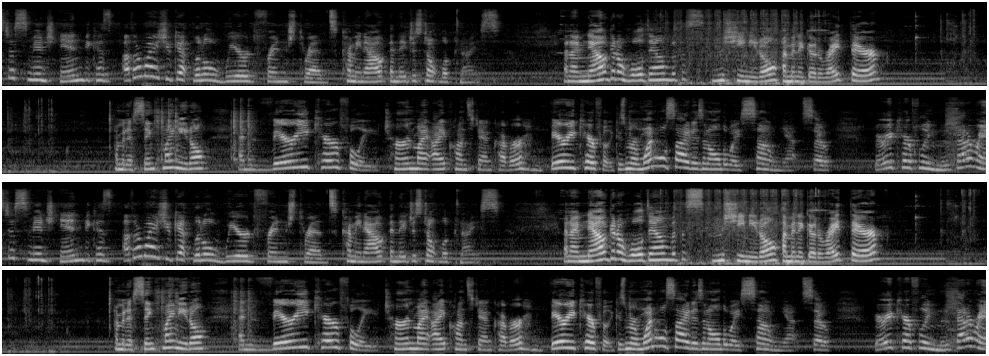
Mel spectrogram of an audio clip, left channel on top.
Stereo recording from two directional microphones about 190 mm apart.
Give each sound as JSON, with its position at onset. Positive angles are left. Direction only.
{"t": 0.1, "sound": "a woman's voice", "side_deg": -10}
{"t": 5.6, "sound": "a woman's voice", "side_deg": -25}
{"t": 10.8, "sound": "speech", "side_deg": -20}
{"t": 12.2, "sound": "speech", "side_deg": -35}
